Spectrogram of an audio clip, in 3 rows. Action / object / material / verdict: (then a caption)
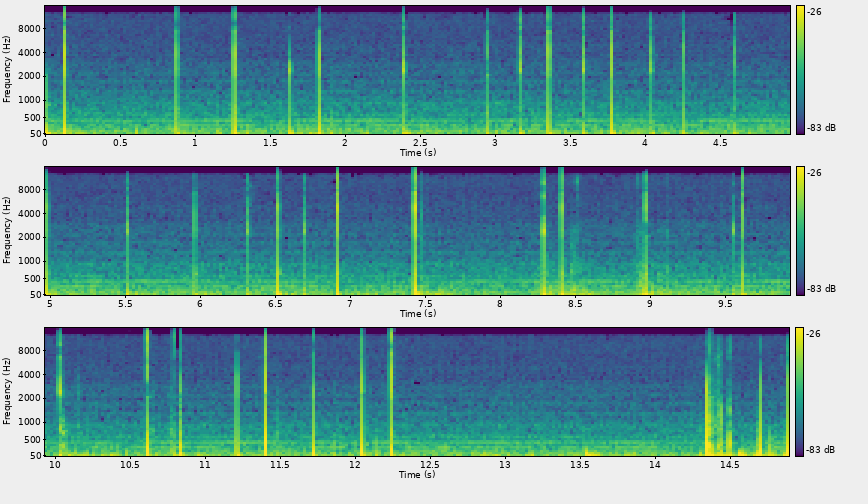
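tap / small metal microphone capsules on a handheld recorder / metal / none. Long acrylic nails on both hands tap on the two small cylindrical metal microphone capsules of a Tascam DR-40 recorder. Dozens of sharp, dry clicks land at an irregular pace with almost no ring. A faint low hum runs underneath, and a quick flurry of taps comes at the end.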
